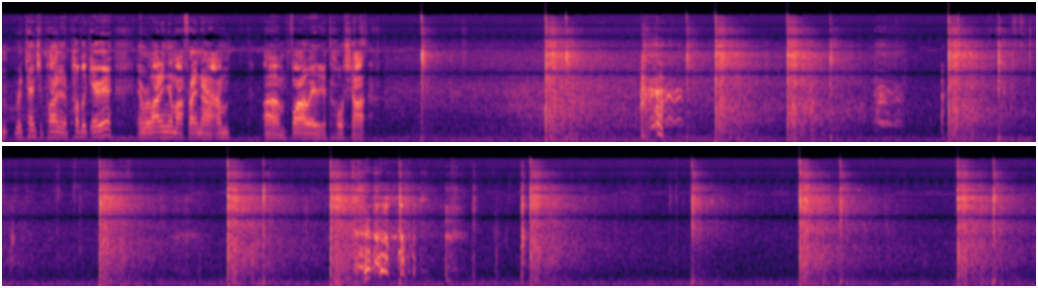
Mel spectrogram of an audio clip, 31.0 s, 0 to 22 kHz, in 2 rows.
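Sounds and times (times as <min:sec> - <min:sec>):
fireworks bangs with echo: 0:06.2 - 0:06.8, 0:08.0 - 0:16.0, 0:16.9 - 0:21.9, 0:23.2 - 0:24.7, 0:27.4 - 0:29.0, 0:29.8 - 0:31.0.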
